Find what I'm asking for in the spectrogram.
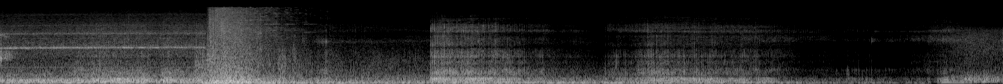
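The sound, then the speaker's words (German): A loud, steady airplane engine roar on a flight from Hannover to Würzburg fills the whole stretch, a dense rumbling drone with a brief whooshing surge early on and a slight dip in intensity near the end. “schön Urlaub äh, mit dem Flugzeug”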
